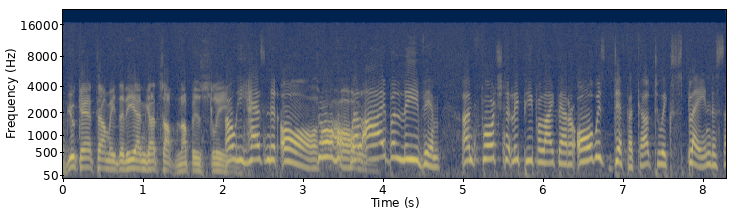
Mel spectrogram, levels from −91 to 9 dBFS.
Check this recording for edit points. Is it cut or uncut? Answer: uncut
